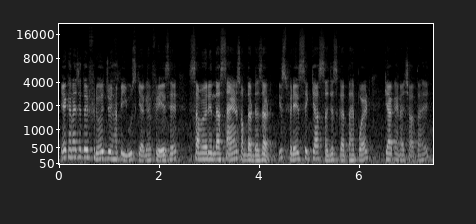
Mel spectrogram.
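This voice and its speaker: A man teaching an exam-prep lesson, reading each question slowly and then explaining the answer in Hindi. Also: fairly high pitch, a bit bright, slight background noise.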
